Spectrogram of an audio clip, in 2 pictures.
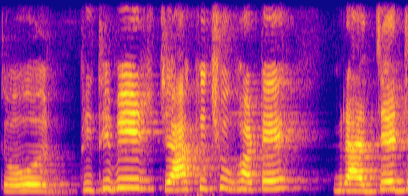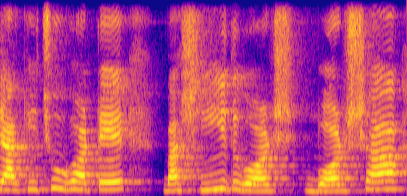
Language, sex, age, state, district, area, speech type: Bengali, female, 45-60, West Bengal, Bankura, urban, spontaneous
